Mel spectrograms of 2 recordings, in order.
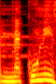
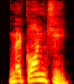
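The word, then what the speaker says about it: McConchie: क्या नाम है भाई का? मैकॉन्ची। मैकॉन्ची है भाई का नाम, एक दफा और सुन लेते हैं, बड़ा मुश्किल नाम है। मैकॉन्ची, ठीक है।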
